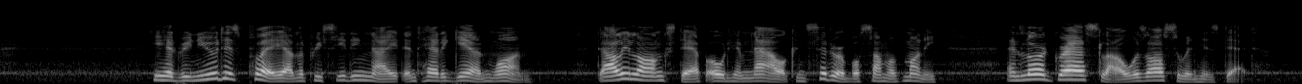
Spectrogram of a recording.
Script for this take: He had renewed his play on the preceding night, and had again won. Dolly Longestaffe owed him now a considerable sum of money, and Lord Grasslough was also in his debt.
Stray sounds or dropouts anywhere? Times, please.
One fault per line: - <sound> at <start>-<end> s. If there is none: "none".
none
